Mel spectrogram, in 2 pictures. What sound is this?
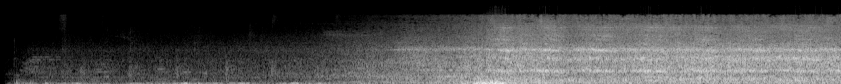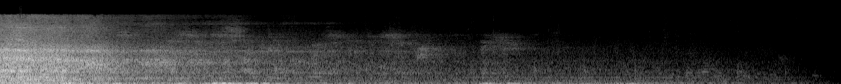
Train Flies by Station.
Recorded at Ilford train station near london, England.
fast, fast-train, train, train-flies-by, train-station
